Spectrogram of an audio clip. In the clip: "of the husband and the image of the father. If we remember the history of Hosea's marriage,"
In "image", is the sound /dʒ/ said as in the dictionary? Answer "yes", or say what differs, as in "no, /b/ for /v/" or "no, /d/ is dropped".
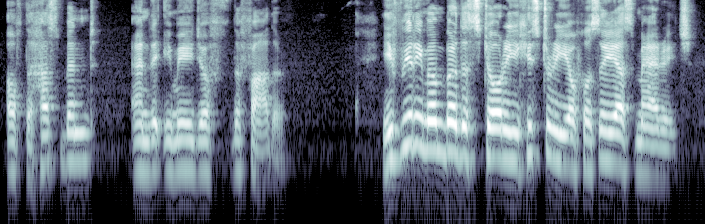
yes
